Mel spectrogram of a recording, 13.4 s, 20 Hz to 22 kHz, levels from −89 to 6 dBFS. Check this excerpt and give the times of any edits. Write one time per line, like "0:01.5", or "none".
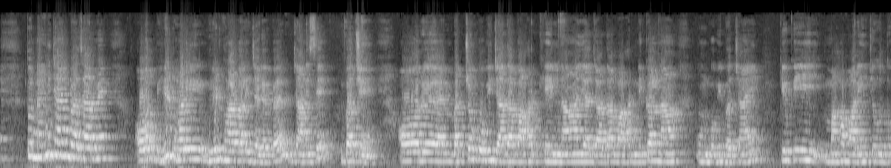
none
